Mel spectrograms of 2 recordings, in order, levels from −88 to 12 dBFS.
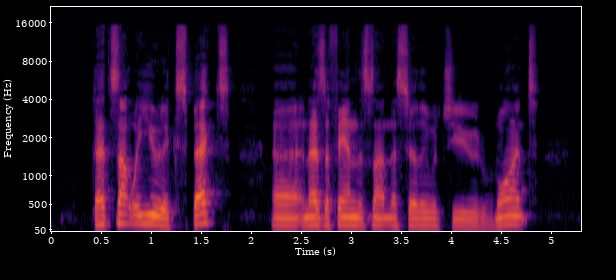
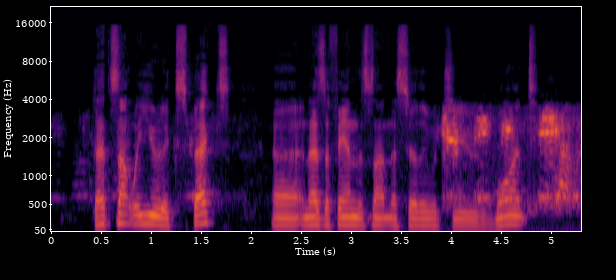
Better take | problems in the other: first | alarms or sirens; very loud; throughout; 5 dB above the speech

